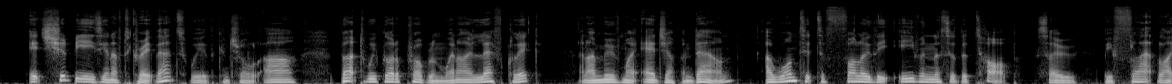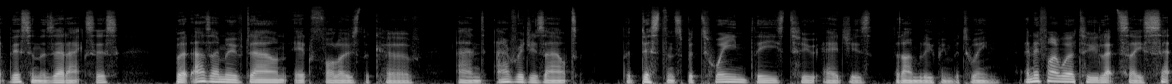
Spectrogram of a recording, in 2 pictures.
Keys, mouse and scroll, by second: 2.0 ctrl+r.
